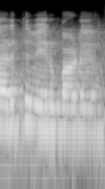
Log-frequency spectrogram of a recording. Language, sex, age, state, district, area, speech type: Tamil, female, 30-45, Tamil Nadu, Mayiladuthurai, urban, read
